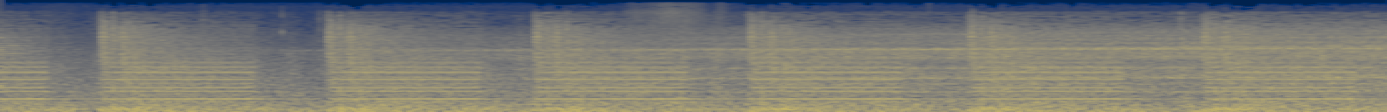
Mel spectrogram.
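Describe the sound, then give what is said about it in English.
A car alarm outside blares continuously with a harsh, buzzing tone that pulses in roughly one-second bursts, loud and steady throughout, with no voices. “Somebody's car alarm was on outside.”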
